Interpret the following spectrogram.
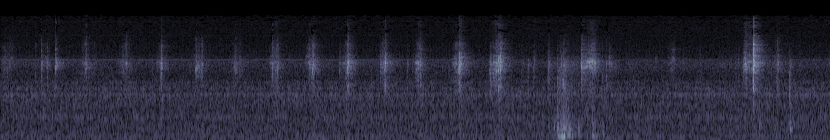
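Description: Light metallic clicks and rubbing from the action of a Tomahawk pump-action shotgun as it is handled half open during disassembly: a scattered string of small ticks, with a louder click near the end.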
